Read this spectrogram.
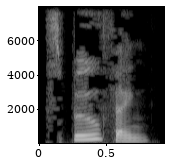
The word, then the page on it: spoofing: British English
